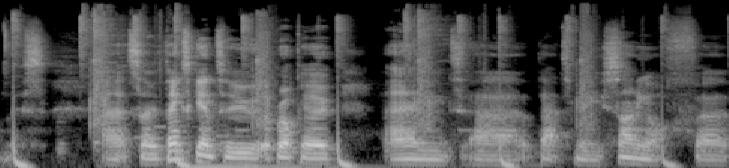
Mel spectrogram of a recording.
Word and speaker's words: Abroco: That is how to pronounce the name. Yep, Abroco, for this wonderful chair, and it's going to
